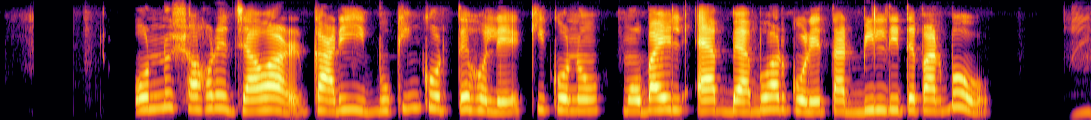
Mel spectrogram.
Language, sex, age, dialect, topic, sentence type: Bengali, female, <18, Northern/Varendri, banking, question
